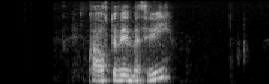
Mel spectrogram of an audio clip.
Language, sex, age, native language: Icelandic, female, 60-69, Icelandic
